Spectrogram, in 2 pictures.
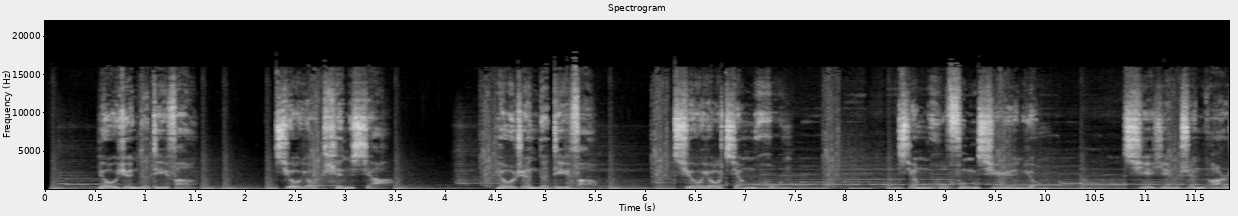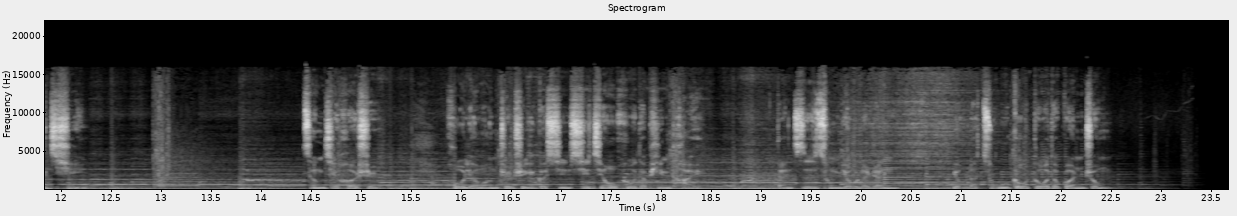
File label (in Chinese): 男 特色配音 江湖风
